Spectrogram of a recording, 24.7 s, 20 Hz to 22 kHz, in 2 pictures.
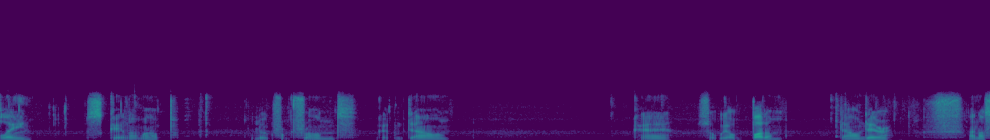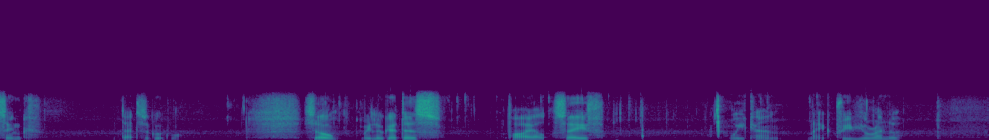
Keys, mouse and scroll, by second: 0.7 s, 2.5 KP_1, 3.5 KP_1, 8.4-11.0 drag, 16.0 click, 19.6 middle click.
